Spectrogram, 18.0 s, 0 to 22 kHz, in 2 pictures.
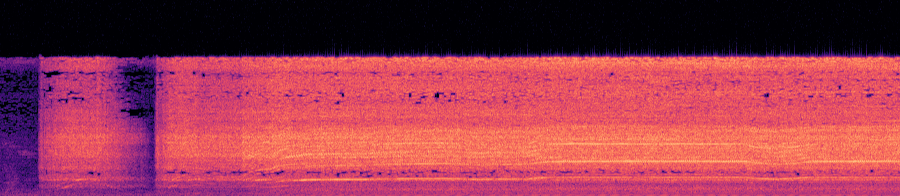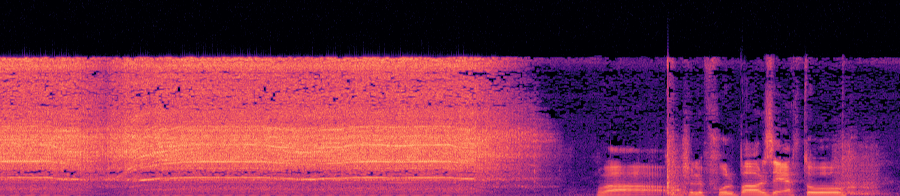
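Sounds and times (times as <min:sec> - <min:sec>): toy helicopter motor whine: 0:00.4 - 0:14.6.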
